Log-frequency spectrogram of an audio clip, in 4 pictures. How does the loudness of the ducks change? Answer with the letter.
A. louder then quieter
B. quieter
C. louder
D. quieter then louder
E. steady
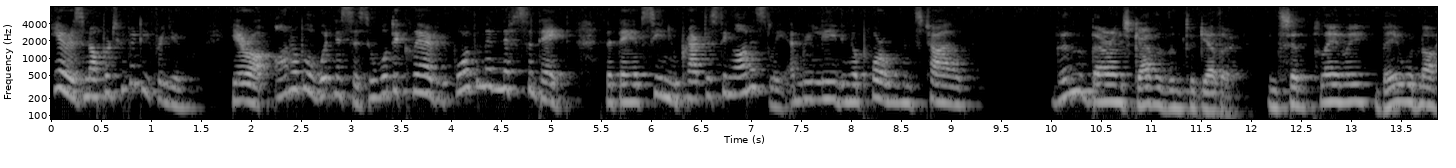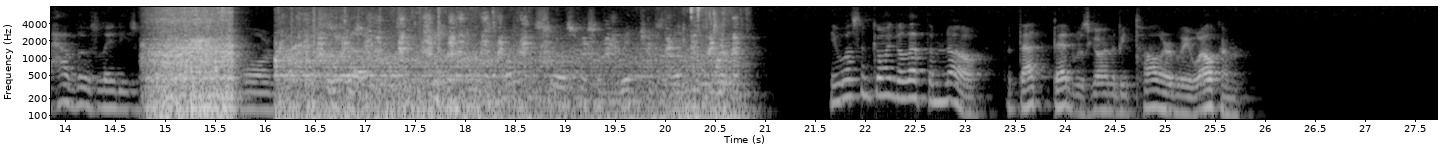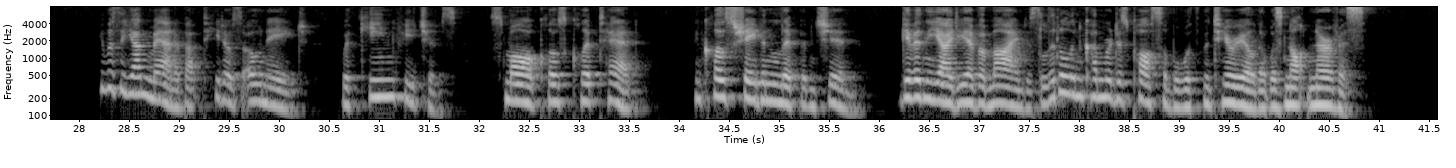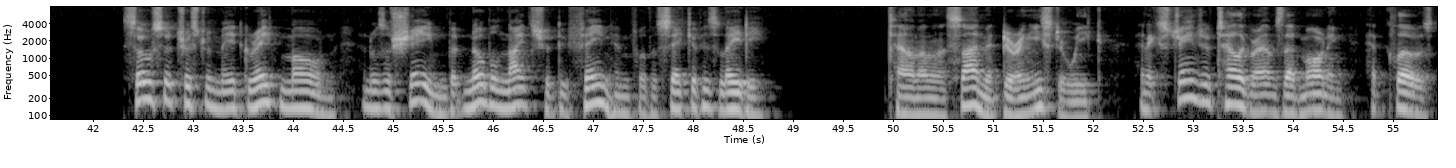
B.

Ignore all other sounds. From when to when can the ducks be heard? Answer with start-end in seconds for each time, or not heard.
14.8-20.9.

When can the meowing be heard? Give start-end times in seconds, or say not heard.
not heard.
